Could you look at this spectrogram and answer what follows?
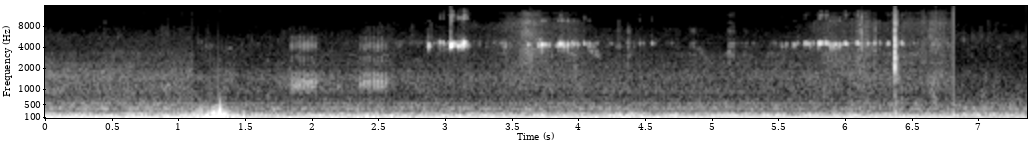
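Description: Two short, harsh caw-like calls about two seconds in, over a steady low rumble.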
